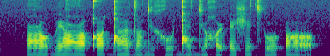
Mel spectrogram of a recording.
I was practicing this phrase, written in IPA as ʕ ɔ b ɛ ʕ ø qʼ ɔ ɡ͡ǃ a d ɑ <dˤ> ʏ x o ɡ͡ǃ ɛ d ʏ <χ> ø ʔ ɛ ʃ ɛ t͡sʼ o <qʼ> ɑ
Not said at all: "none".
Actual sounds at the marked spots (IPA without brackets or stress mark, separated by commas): d, χ, ʔ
